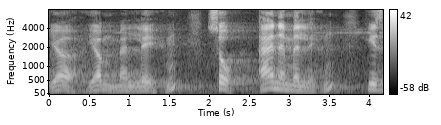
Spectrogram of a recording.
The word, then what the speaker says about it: MLA: The pronunciation of MLA begins with a vowel sound. MLA.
